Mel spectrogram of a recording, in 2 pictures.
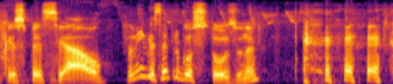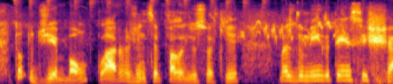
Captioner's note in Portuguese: Risos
